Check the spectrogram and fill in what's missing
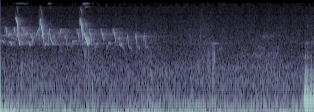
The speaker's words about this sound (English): Oh, an annoyed warbler here. Yellow warbler.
